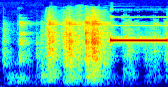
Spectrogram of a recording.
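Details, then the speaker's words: Newly replaced basement smoke alarm on test: after some handling, one piercing high-pitched beep rings out clean and steady; the alarm sounds normally. "basement smokey is good"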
